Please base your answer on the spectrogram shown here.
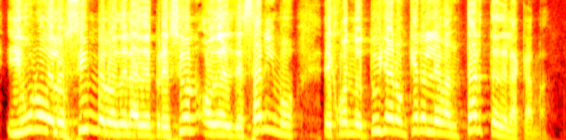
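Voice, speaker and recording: A man with a Chilean Spanish accent preaches to his congregation. His voice sits very high, and he presses his points earnestly, circling back with repeated phrases and rhetorical questions. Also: big pitch swings, fairly quick, clean tone. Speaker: pastor. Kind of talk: sermon.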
